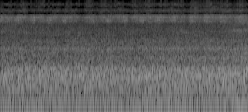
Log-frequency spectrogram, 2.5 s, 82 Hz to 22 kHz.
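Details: 2007 2.5-ton Trane XR13 heat pump (compressor believed to be a scroll) starting up: a steady low hum with fan rush, even and smooth with no knocks or rattles. Normal compressor startup and running.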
